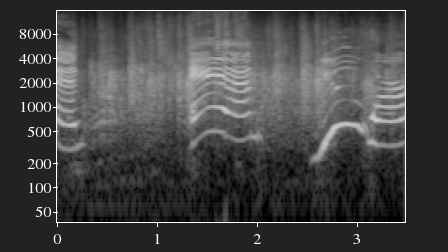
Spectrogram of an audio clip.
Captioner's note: audience applauding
